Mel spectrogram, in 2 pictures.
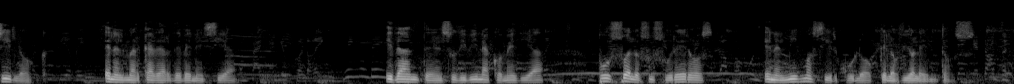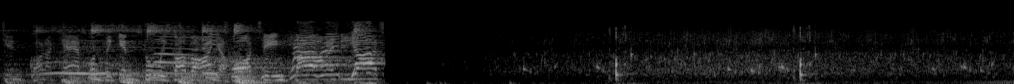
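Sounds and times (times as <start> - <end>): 
speech: 0.0 - 2.6, 3.8 - 14.1
music: 0.0 - 14.0
brief water splashes: 14.6 - 20.2
flowing stream babbling: 14.7 - 20.2.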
